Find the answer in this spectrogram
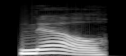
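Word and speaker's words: knell: It's not Neil. It's Nell. Nell.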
